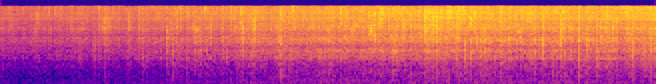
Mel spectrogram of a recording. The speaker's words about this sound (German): Ständig geschieht es in unseren Küchen. Ein Schnitzel, ein Fischfilet, eine Frikadelle wandert in die Pfanne und wird gebraten, mehr oder weniger heiß, mit einem mehr oder weniger teuren Öl.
